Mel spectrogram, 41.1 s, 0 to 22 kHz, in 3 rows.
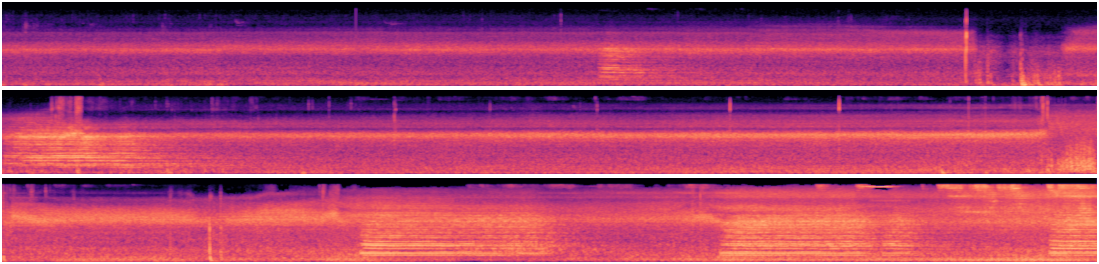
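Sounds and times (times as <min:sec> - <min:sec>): rumble of oncoming train: 0:00.0 - 0:41.0
train air horn blasts: 0:07.4 - 0:08.4, 0:13.7 - 0:16.3, 0:31.8 - 0:34.4, 0:36.3 - 0:39.0, 0:40.4 - 0:41.0.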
